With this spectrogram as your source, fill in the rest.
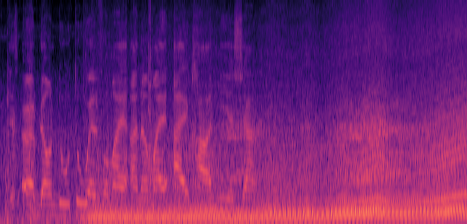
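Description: A car engine starts and revs, rising in pitch as the car pulls away.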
